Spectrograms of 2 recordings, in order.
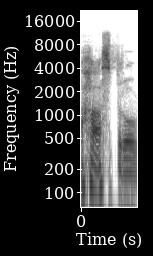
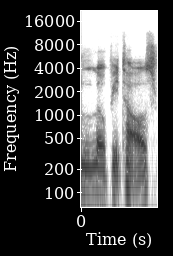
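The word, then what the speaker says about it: L'Hôpital: right now that is not how this is pronounced it's not the hospital rule where we're learning about it's called l'hopital's Rule and um it relates to limits so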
